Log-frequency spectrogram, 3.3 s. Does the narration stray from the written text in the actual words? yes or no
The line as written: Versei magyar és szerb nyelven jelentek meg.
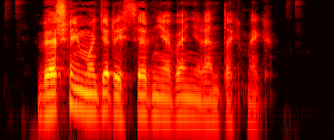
no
